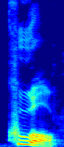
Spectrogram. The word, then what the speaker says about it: cool: This is very different from the word cool. Cool. In this case, my lips make a circle, cool, and it's a longer sound.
